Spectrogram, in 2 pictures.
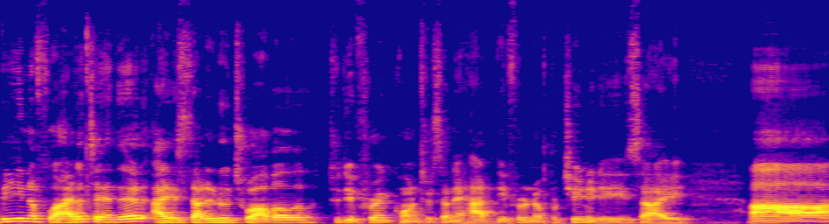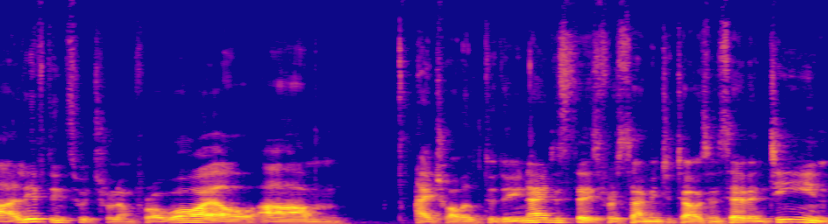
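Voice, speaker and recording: A man with a Colombian accent talks at a fairly quick pace and medium pitch, his tone bright and sharp. His pitch swings very widely, his loudness shifts a lot, and room echo is audible. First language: Spanish. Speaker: vlogger. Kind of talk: casual vlog monologue. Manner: talkative, smiling.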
